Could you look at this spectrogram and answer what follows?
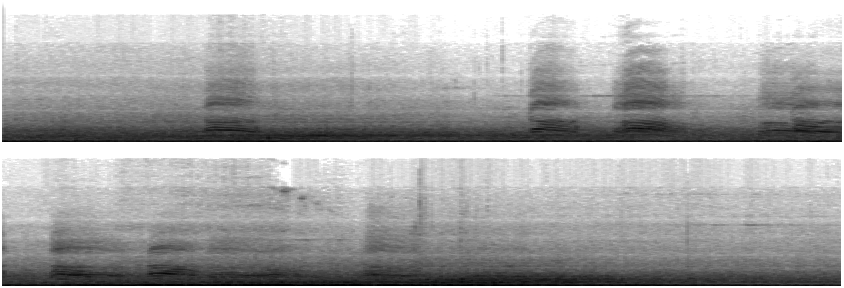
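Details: Harsh, rasping caws from black crows during an attack on a pigeon, repeated irregularly about eight times across the stretch, set against a constant low rumble of distant noise.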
